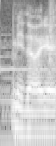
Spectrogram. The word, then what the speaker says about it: Midoriya: Midoriya Izuku.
